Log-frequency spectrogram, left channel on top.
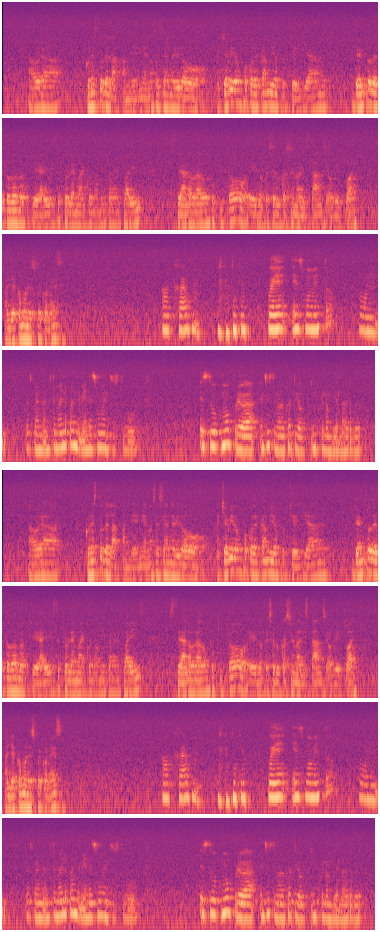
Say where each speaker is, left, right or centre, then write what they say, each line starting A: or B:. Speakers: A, on the right; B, on the left.
A: Ahora, con esto de la pandemia, no sé si han habido, aquí ha habido un poco de cambio porque ya dentro de todo lo que hay este problema económico en el país, se ha logrado un poquito eh, lo que es educación a distancia o virtual. Allá, ¿cómo les fue con eso?
B: Acá <laughs> fue en su momento con, pues bueno, el tema de la pandemia en ese momento estuvo, estuvo como a prueba el sistema educativo en Colombia, la verdad,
